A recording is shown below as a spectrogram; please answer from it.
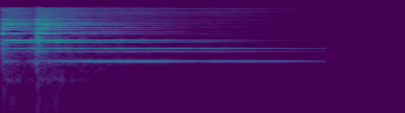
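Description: Bell sound effect for a notification-bell animation: a small bell struck twice in quick succession, then ringing out and fading over about a second and a half.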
